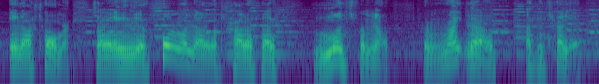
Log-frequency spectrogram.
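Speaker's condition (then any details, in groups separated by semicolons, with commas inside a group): Mouth cancer surgery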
